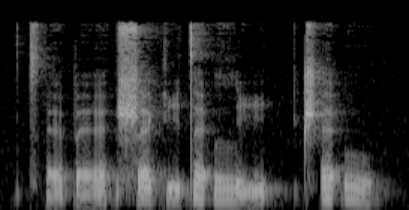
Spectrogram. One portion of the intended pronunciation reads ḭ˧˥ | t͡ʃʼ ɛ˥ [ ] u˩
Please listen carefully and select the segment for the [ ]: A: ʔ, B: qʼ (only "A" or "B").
A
